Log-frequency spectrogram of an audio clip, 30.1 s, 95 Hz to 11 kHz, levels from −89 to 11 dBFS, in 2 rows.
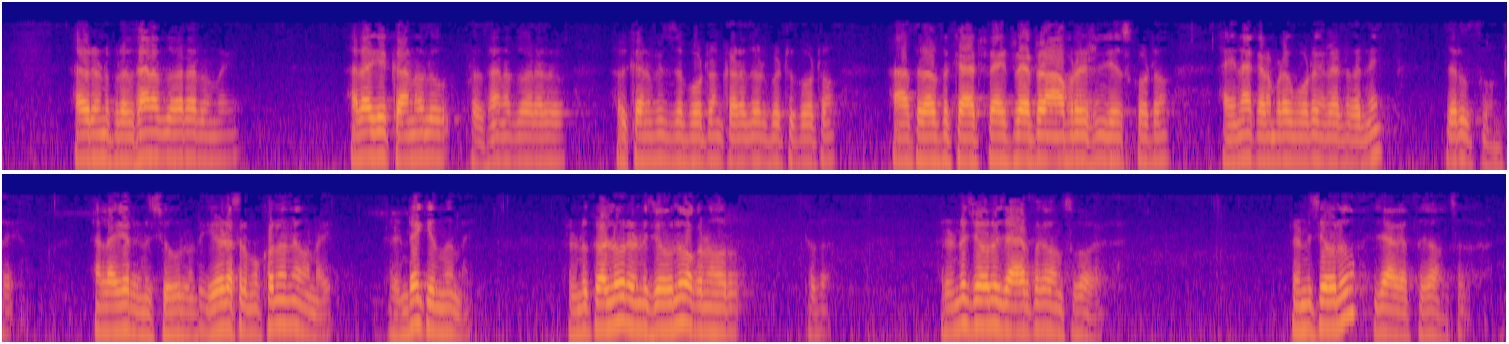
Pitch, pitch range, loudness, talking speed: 125 Hz, 120-135 Hz, -21 LUFS, 100 wpm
